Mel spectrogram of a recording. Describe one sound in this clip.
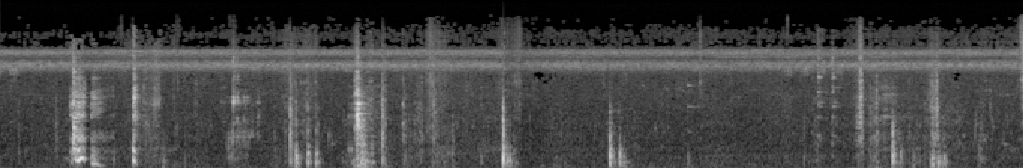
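Ceramic bowls clink against a wooden floor.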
